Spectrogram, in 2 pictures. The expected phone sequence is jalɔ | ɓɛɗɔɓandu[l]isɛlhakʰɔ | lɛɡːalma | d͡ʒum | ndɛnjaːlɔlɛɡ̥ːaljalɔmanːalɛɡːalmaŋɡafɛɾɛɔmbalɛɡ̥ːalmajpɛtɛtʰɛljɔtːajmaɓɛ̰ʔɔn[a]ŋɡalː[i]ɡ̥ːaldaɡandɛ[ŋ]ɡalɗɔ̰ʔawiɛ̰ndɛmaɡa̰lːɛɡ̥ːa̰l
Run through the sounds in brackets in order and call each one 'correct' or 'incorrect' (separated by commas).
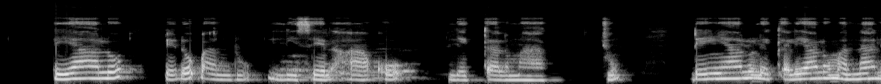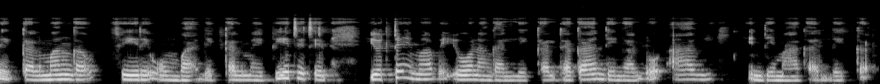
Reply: correct, correct, incorrect, correct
